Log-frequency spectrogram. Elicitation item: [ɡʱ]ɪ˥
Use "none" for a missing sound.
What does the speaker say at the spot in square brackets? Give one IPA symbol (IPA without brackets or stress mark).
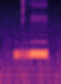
ɡʱ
